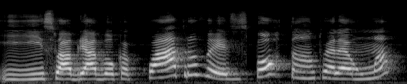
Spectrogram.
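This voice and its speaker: A primary school teacher from Brazil, her voice high and light, delivers a recorded grammar lesson for young children. She goes through each point slowly and patiently, posing questions to her pupils and then answering them herself. Her manner is affectionate and full of diminutives, with an animated, fairly bright tone.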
